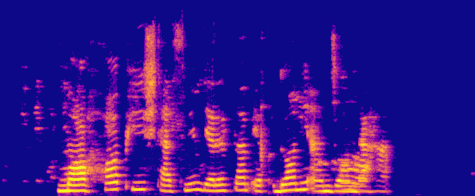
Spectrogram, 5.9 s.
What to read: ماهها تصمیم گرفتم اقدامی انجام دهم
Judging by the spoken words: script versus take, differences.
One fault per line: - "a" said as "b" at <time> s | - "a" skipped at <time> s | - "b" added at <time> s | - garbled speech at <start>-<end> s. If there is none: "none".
- "پیش" added at 1.5 s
